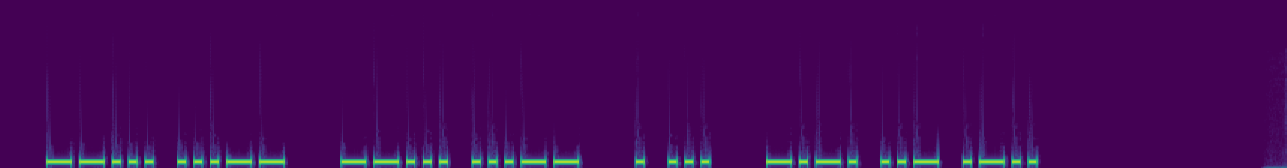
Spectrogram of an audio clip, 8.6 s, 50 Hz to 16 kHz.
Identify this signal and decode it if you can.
Morse code, heard as a keyed tone, about 22 wpm, 700 Hz. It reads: 73 73 ES CUL
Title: Speed-Racing Common QSO Phrases - 22wpm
